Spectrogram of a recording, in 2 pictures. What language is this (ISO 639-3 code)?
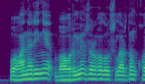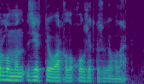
kaz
